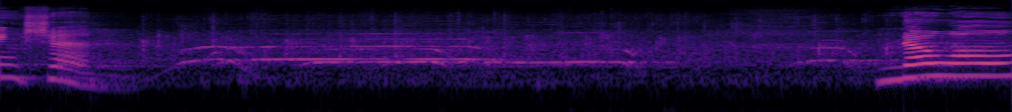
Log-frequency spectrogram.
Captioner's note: crowd cheering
